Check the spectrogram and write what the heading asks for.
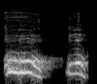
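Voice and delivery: high, loud dawning realization; Marco Polo. Acted. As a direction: imitate a confused foreigner finally catching on. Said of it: "he's like".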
